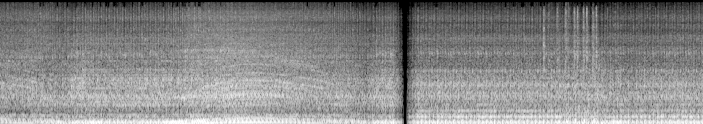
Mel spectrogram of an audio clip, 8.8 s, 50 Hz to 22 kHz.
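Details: Detroit 6V92TA two-stroke diesel, test run after adding Jake brakes: deep rumble rises and falls smoothly through a rev, settles to steady idle, no knocks or misses; oil took a minute to reach the jakes; successful test.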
